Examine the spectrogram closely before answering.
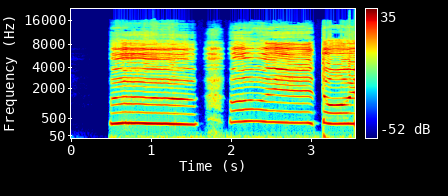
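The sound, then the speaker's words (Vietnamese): A voice acting out a crocodile character's loud wailing cry: two long, sustained, sobbing wails with a sharp gasping breath between them, and a third wail just beginning at the end. “Con vật khẽ chớp mắt mấy cái, rồi khóc bù lu bù loa.”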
